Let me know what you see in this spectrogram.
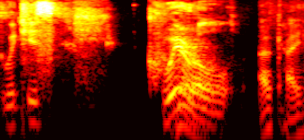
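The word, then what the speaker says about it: Qwilr: and the other one it's almost impossible to pronounce which is Quirrell okay how do you spell this I will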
